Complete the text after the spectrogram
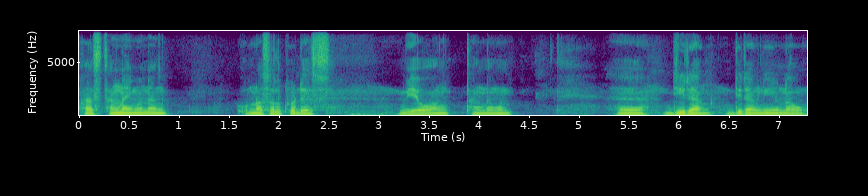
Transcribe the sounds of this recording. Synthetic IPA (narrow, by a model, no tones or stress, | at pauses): pʰastʰaŋnajmɯnaŋ | uɾnasɔlpɾɔdes | biawaŋtʰaŋnajmɯn | diɾaŋdiɾaŋnijɔnaw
